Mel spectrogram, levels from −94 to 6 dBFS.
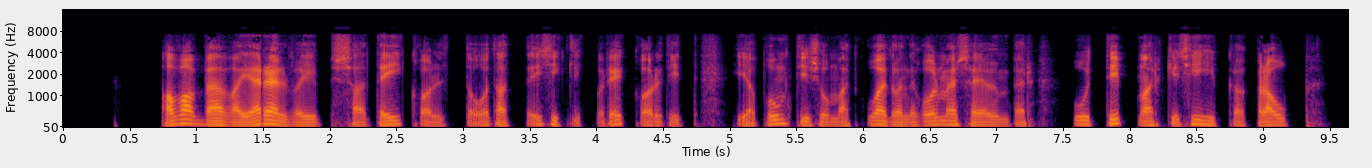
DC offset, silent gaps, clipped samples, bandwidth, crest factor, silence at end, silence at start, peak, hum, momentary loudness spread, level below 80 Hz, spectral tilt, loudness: under 0.1%; 2.94-3.02 s, 3.42-3.46 s, 7.49-7.57 s, 8.01-8.05 s, 9.24-9.31 s; under 0.1%; 7.6 kHz; 22 dB; 0.25 s; 0.75 s; -4 dBFS; none; 11 LU; -48 dBFS; -5.5 dB/octave; -26 LUFS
